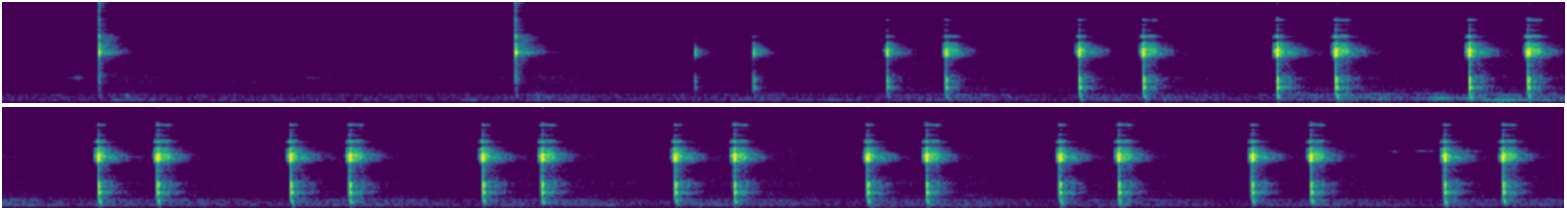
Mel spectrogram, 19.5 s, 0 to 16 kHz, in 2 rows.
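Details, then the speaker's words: Finger-on-finger percussion in the infraclavicular space below the midclavicular line: sharp paired taps, about 50 a minute, giving a resonant note from air-filled lung. "Bien, chicos, eso que escucharon anteriormente es sonoridad, bien, es la presencia de aire debajo de la pared."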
